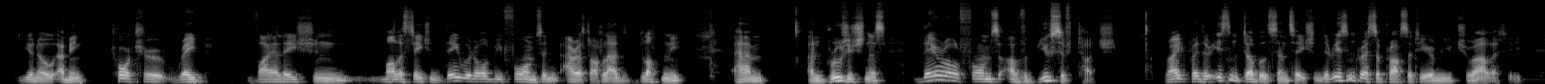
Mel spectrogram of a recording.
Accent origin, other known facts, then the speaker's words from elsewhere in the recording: Ireland; I'm Irish, uh, born in Southern Ireland in, uh, the nineteen fifties. Um, grew up in a pretty conservative, you know, sort of Catholic, uh, nationalist culture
